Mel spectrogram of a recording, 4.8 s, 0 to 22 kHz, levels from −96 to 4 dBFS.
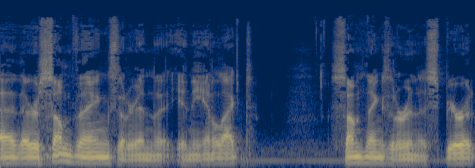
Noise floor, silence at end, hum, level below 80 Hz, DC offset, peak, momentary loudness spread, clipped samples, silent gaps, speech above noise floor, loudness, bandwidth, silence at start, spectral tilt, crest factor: -60 dBFS; 0 s; none; -58 dBFS; under 0.1%; -10 dBFS; 9 LU; under 0.1%; none; 31 dB; -30 LUFS; 15.5 kHz; 0 s; -6 dB/octave; 20 dB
